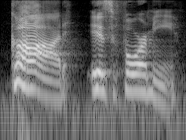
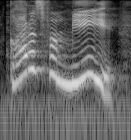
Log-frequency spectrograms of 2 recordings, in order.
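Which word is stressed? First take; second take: God; me. First: The stress is on God. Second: The stress is on me.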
